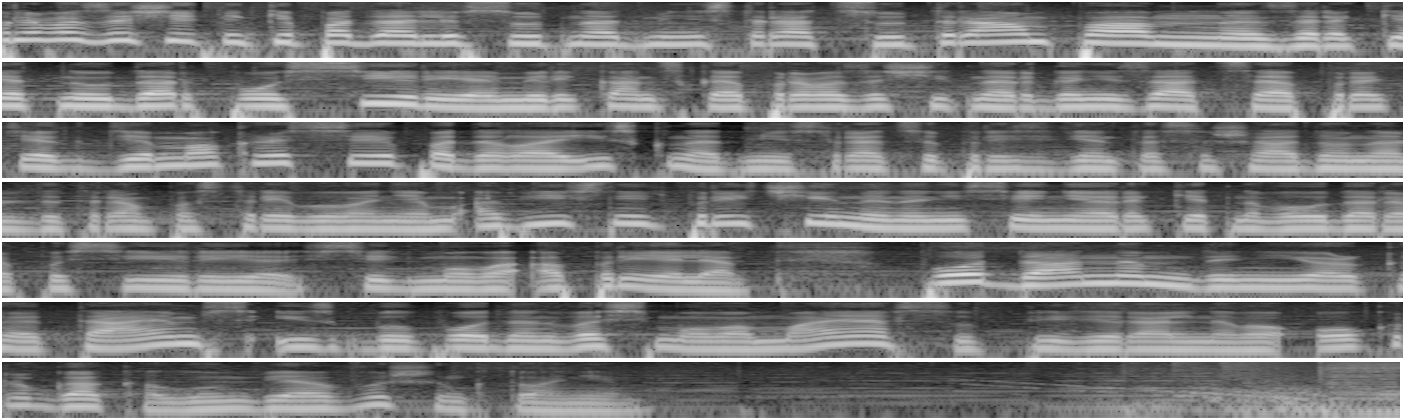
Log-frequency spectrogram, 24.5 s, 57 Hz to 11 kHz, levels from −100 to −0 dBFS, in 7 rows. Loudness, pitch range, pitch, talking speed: -28 LUFS, 145-195 Hz, 160 Hz, 130 wpm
